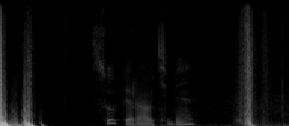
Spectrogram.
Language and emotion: Russian, neutral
